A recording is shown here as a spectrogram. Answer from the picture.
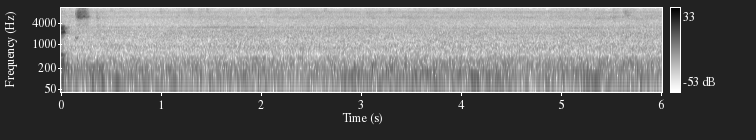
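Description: Steady low rumble of distant city traffic, an even hum with no distinct events.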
